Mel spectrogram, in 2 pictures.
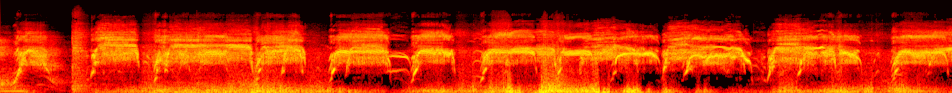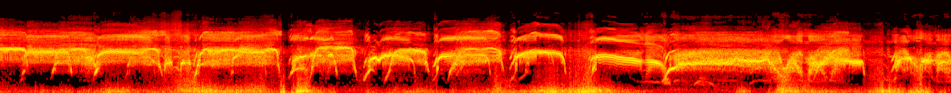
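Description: Two girls screaming over and over on a Slingshot reverse-bungee ride, long high screams broken every second or so, with wind rushing over the ride-mounted microphone.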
